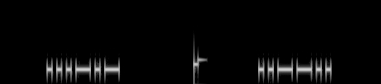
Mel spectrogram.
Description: Morse code, heard as a keyed tone, about 25 wpm, 700 Hz. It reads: <SK> ?
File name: Single Punctuation-Prosign - Rapid-Fire - 25wpm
